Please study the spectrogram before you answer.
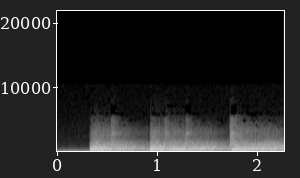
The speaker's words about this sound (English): Never mind the key, you fool. Use your six gun and blast the lock to pieces. It'll be awful noisy, boss.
